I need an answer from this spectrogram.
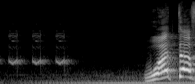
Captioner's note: spirit whispering; machine beeping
